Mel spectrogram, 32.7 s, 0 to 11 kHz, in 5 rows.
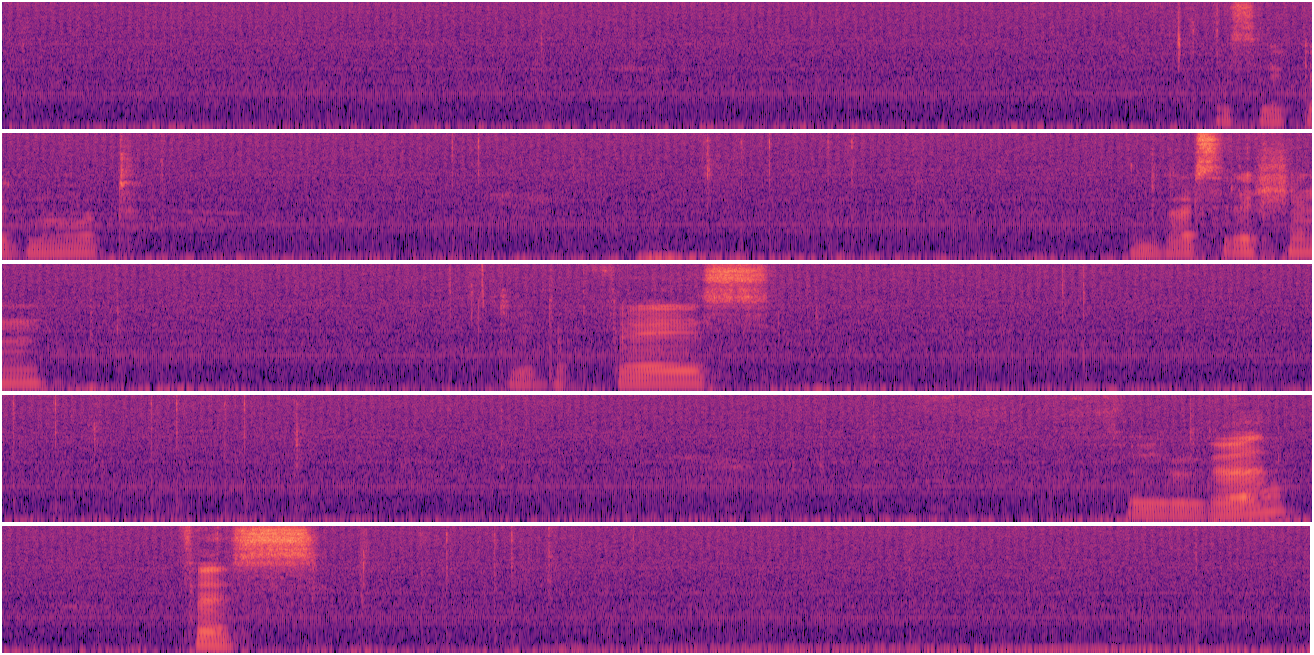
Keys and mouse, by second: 6.0-7.6 drag, 6.9-8.8 middle drag, 8.8-12.3 right drag, 12.3 ctrl+i, 13.6 x, 16.0 click, 17.2 ctrl+Tab, 19.7-22.6 drag, 23.6 f, 24.0-26.9 middle drag, 27.1-28.6 middle drag, 28.6-30.3 right drag, 29.9 f, 30.3 middle click.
